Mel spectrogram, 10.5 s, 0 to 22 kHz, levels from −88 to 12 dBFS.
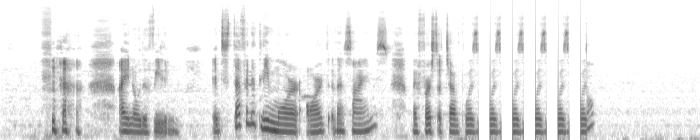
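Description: From 7.17 to 8.79 s, just after "first attempt was", there is a stutter with silent gaps: a 164 ms burst of speech repeats five times, each followed by about 176 ms of digital silence, giving an even 340 ms rhythm. The likely cause is a stalled stream replaying its last buffered fragment at each retry, so the intended audio there is lost. On a waveform it appears as identical blocks separated by flat silent gaps; a spectrogram shows matching repeated patches divided by fully blank columns.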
